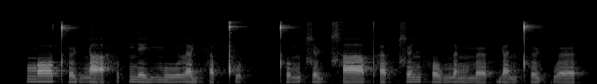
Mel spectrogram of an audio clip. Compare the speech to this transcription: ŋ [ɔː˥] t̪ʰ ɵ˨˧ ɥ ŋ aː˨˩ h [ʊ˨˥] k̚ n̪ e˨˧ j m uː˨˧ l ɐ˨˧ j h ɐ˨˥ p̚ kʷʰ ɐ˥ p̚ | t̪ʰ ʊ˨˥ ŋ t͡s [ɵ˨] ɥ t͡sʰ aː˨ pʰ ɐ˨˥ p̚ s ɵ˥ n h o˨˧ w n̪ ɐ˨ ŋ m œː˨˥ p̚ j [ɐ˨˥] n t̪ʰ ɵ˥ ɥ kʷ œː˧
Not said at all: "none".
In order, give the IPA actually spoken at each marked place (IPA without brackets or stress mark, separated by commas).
ɔː˥, ʊ˨˥, ɵ˨˩, ɐ˨˥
